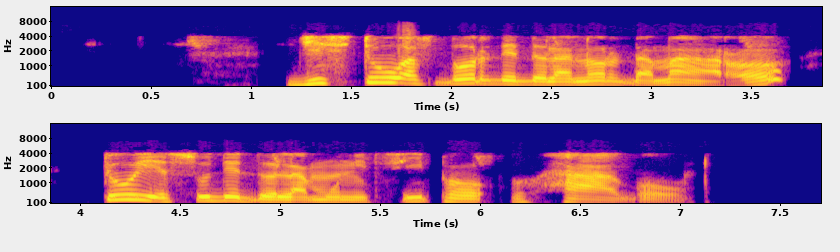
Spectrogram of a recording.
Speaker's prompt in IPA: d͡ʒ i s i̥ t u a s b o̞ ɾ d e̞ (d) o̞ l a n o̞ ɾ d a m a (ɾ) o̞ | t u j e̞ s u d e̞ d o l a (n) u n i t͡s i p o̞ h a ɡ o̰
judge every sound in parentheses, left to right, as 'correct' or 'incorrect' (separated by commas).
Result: correct, correct, incorrect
